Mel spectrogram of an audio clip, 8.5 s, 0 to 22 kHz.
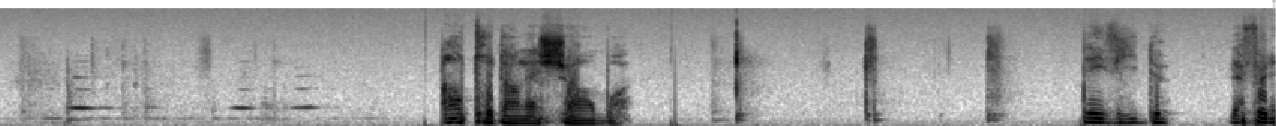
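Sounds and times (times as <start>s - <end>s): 
door hinges creaking: 0.2s - 2.4s
speech: 3.0s - 4.3s, 7.2s - 8.5s.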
